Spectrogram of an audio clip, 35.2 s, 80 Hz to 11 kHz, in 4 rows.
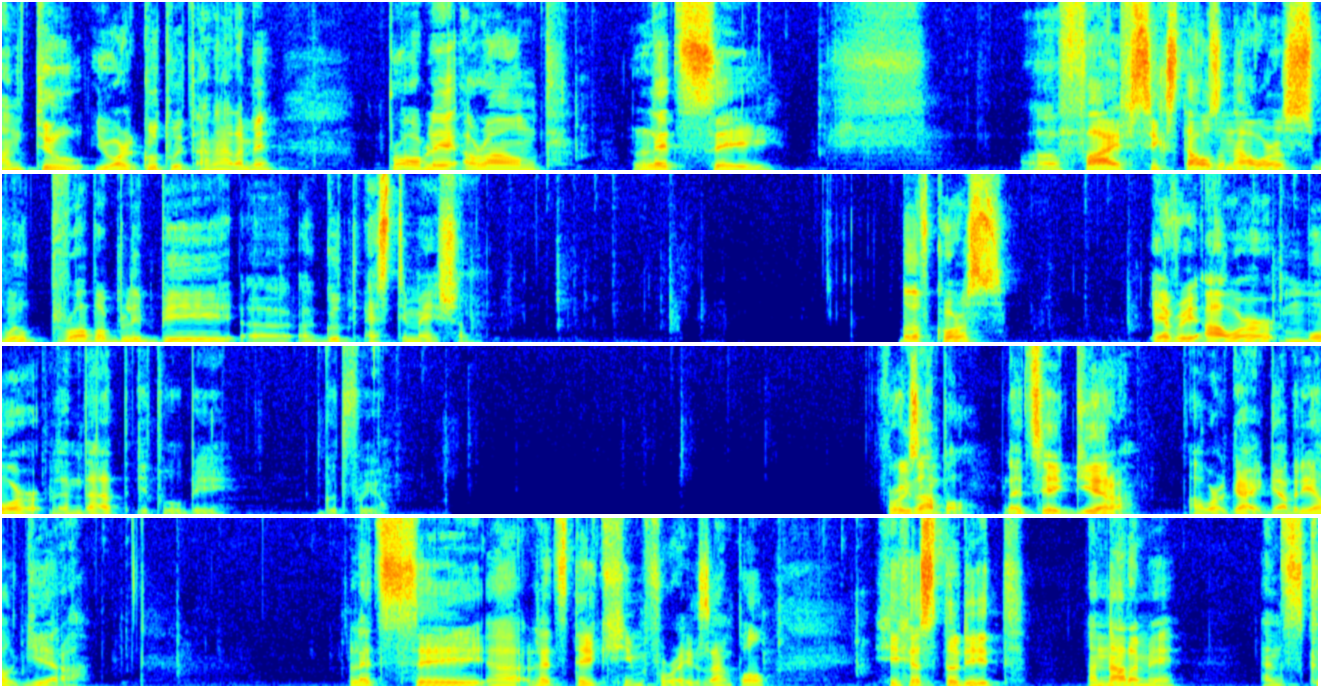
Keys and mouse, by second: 1.4 6, 10.7 1, 13.1 1, 15.5-19.8 alt+right drag, 19.8-29.7 drag, 29.7-31.5 alt+shift+right drag, 31.5-35.1 alt+drag.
